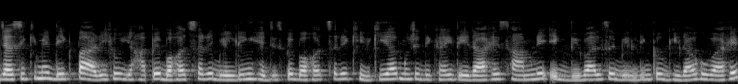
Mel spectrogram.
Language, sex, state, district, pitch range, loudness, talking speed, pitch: Hindi, female, Bihar, Katihar, 215-250 Hz, -18 LUFS, 250 wpm, 230 Hz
